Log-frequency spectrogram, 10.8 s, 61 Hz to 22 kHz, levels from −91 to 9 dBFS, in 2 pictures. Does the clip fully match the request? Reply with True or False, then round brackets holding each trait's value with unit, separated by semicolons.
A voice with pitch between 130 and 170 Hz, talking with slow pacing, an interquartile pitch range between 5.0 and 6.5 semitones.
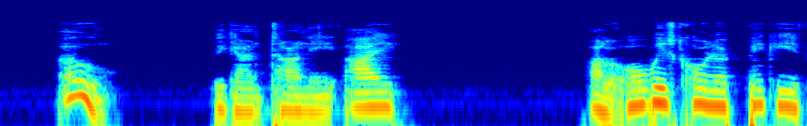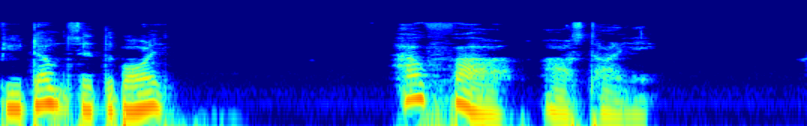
True (140 Hz; 115 wpm; 5.6 semitones)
